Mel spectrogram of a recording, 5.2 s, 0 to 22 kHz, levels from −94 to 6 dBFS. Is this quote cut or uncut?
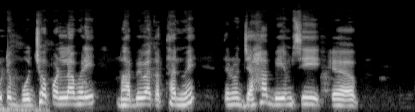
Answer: uncut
